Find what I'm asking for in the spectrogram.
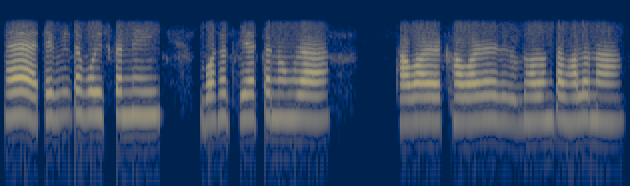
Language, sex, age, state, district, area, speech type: Bengali, female, 30-45, West Bengal, Darjeeling, urban, conversation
